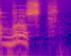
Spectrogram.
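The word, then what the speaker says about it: brusque: पढ़ेंगे क्या, अपन इसको उच्चारण देखते हैं, इसको पढ़ेंगे ब्रुस्क, है ना, इसको पढ़ेंगे ब्रुस्क।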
